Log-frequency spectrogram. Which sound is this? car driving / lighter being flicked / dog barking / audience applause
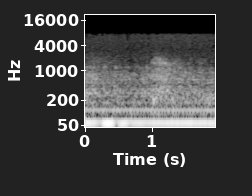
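car driving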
